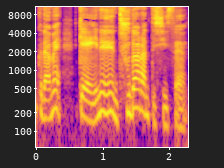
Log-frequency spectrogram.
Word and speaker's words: 给: 그다음에 게이는 주다란 뜻이 있어요. 줄 급자인데 게이라고 발음해요. 게이.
